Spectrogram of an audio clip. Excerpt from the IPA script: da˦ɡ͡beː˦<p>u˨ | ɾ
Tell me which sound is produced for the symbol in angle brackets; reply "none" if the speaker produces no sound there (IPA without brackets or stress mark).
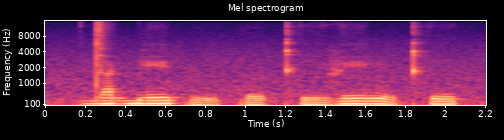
p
